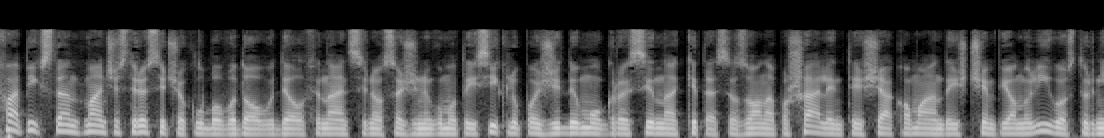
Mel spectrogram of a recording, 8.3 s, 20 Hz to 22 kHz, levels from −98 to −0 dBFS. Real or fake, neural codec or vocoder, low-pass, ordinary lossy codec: fake; autoencoder, 48 kHz, 128 numbers a frame, DAC-VAE, trained on Japanese speech; 9.9 kHz; MP3, 64 kbps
